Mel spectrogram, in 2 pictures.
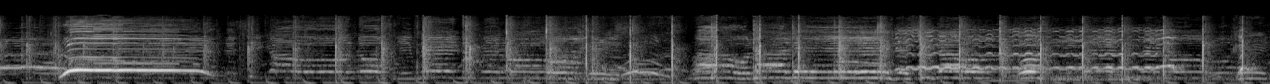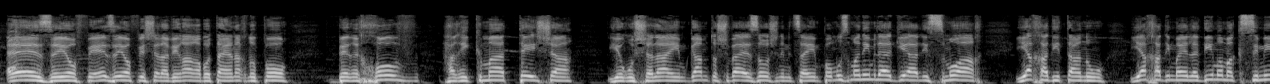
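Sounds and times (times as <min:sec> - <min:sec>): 
crowd applause and clapping: 0:00.0 - 0:12.5
speech: 0:12.8 - 0:25.3.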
